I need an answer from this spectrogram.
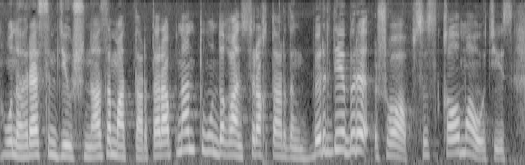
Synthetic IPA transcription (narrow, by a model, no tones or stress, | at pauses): wo̞nəɾæsɪmd̪e̞wʏʃɪnɑzɑmɑt̪ːɑɾt̪ʰɑɾɑpənɑnt̪ʰuənd̪ɑʁɑnsʊɾɑq̚t̪ɑɾd̪əɴbɪɾd̪e̞bɪɾɪʒɑwɑpsəz̥qʰɑlˠmɑwət̪ʰijz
